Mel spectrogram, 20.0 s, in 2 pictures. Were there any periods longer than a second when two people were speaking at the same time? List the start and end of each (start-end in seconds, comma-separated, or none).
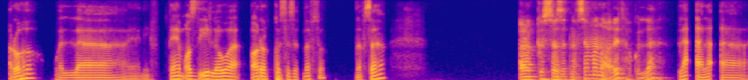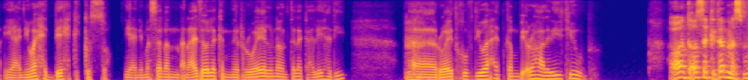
none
